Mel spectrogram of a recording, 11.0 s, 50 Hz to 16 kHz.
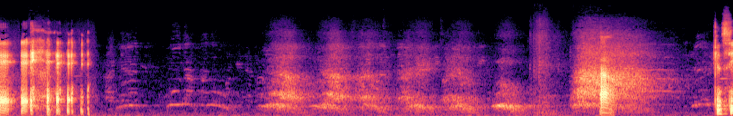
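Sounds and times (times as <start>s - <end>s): soldiers chanting in unison: 3.9s - 10.7s.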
